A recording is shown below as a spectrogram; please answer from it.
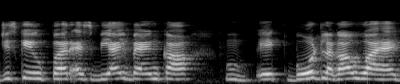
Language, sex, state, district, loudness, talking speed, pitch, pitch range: Hindi, female, Bihar, Araria, -15 LUFS, 165 wpm, 250 Hz, 235-260 Hz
